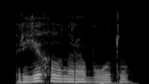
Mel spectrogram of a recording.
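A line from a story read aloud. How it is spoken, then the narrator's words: Whispered. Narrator (Russian): прошептала Алиса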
